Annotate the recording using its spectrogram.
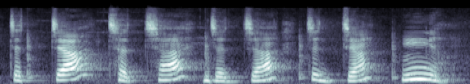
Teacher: जदों इन्हां व्यंजनां दा उच्चारण हुंदा है तां जिहड़ी साडी जीभ आ ओह तालवे दे कठोर हिस्से नूं छूंदी है। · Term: कठोर तालवी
